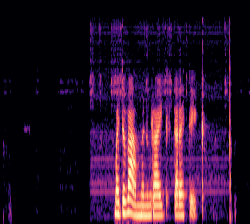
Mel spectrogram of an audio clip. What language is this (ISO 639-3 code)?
cym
